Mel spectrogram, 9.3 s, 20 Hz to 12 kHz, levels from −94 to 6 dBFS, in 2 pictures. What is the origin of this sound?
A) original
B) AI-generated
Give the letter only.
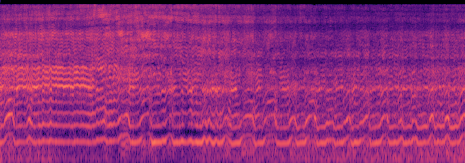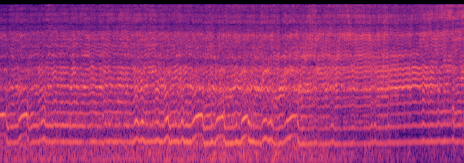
A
